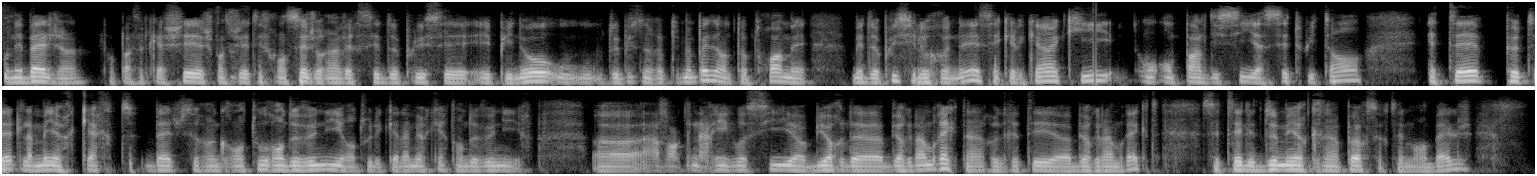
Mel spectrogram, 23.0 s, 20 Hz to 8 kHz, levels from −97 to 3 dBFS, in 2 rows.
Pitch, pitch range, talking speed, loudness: 110 Hz, 105-115 Hz, 250 wpm, -27 LUFS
